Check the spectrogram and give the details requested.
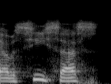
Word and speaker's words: abscisas: Después, ahí en el título dice sistema de abscisas. Recuerden, por si no lo sabían, o si se lo olvidaron, o nunca lo habían escuchado, que las abscisas, así se escribe y se pronuncia, es el eje de las X.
